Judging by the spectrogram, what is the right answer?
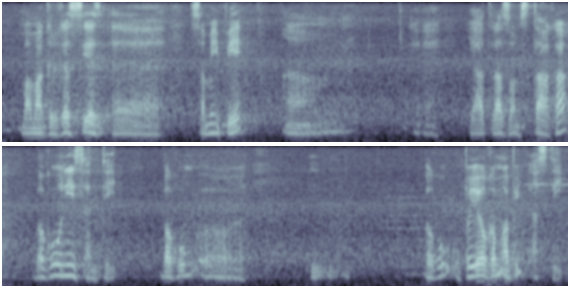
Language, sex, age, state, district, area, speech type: Sanskrit, female, 60+, Tamil Nadu, Chennai, urban, spontaneous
